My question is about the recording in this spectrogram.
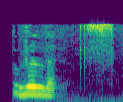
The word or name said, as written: lillets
